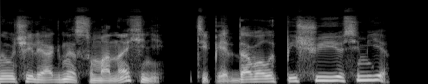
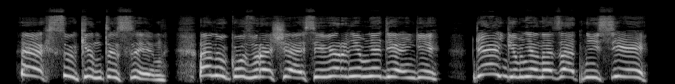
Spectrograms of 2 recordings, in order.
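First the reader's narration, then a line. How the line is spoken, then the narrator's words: Furious woman yelling. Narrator (Russian): вопила разъяренная женщина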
